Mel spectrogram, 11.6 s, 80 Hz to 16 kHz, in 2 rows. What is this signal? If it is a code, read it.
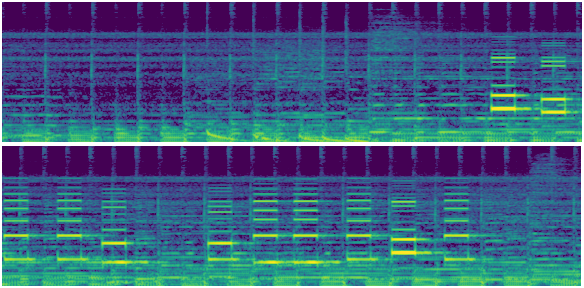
DTMF, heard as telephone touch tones, dialled by hand, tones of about 240 ms, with room echo. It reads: 07661 433606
